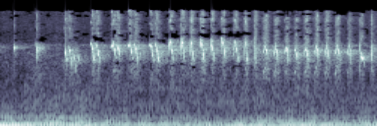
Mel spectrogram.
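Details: Pancawarna bird recorded for luring: spaced high chips quickening into a long, rapid, evenly pulsing high trill, with low hum underneath throughout.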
